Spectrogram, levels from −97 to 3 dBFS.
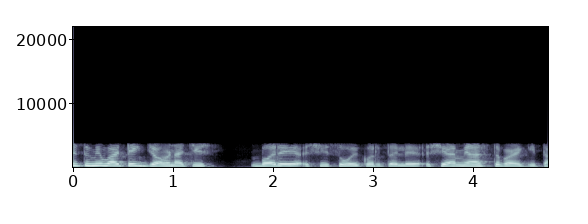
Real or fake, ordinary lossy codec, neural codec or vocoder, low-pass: fake; none; codec, 16 kHz, 16 kbps, FunCodec, trained on LibriTTS, 50 frames a second; 3.6 kHz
